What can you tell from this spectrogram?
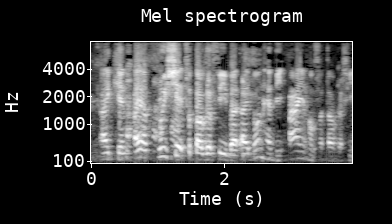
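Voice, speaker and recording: There's noticeable background noise throughout. Over it, a man talks at a very fast pace. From Singapore. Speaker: electronics company executive. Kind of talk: interview. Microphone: lapel.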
